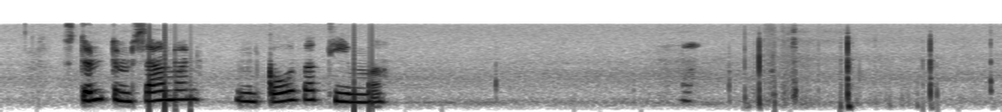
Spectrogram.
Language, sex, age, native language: Icelandic, female, 7, Icelandic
